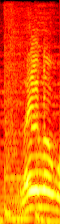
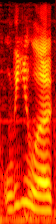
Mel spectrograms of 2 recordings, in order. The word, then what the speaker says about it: Layla: Did I pronounce that right? – Yeah, actually, that's why that big smile, because I was like, oh my god, he actually said it right. Everybody else is like, Leela, because it's spelled like Sheila, but, yeah.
